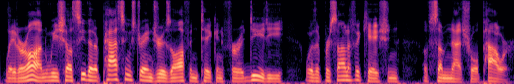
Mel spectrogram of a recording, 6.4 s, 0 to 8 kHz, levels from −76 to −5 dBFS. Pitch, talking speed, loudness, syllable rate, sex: 115 Hz, 205 wpm, -19 LUFS, 6.2 syllables/s, male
